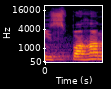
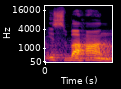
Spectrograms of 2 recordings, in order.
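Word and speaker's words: Isfahan: আমরা প উচ্চারণ করি ইস্পাহান আরবিতে এটা উচ্চারণ হয় না আরবিতে হয় আল আসবাহানি বা উচ্চারণ হয় ইসবাহান বা আসবাহানি সেখান থেকে 70 হাজার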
